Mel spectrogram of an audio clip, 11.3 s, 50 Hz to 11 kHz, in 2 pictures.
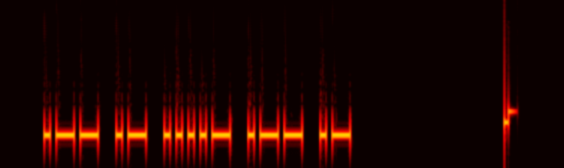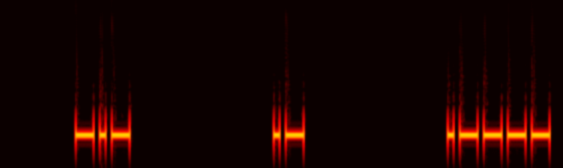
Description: Morse code, heard as a keyed tone, about 20 wpm, spaced as for 11 wpm, 700 Hz. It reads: WA4WA KA1
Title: USA Call Signs - 8x Character Spacing - 20wpm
